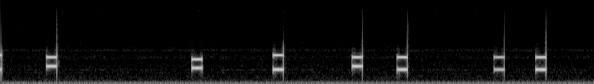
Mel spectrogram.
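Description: A series of short dual-pitched phone keypad beeps as a personal identification number (OIB) is entered on a telephone keypad, about eight quick presses at uneven intervals, clear over a low steady hum, with no talking.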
